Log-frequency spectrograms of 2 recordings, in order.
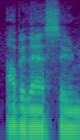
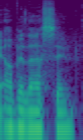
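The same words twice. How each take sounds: First: Said in the usual way. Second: Put-on much softer and lower, fading away like a crumbling old man; faint, fading mock-old voice. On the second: To a viewer born the year he was, as if fading away to dust, softer and lower. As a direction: let the repeat die away, as if turning to dust.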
